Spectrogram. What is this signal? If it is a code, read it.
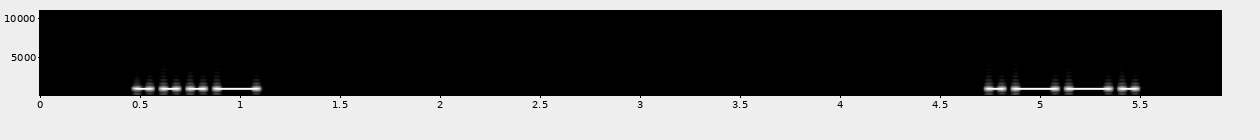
Morse code, heard as a keyed tone, about 18 wpm, 920 Hz. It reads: V P
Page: Tekst 32 – Doskonalenie odbioru poznanych liter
